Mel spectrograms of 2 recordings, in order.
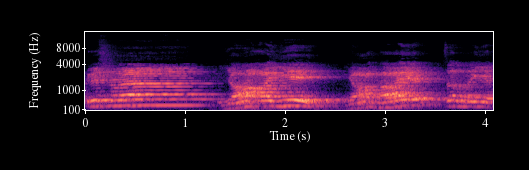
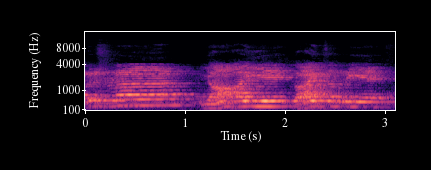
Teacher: तो आपने जोर दिया ना कृष्ण न पे, न में जो है उसको थोड़ा सा खींच लिया, थोड़ा और ज्यादा खींचा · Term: प्लुत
